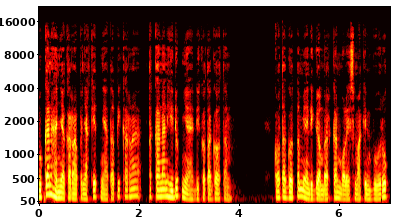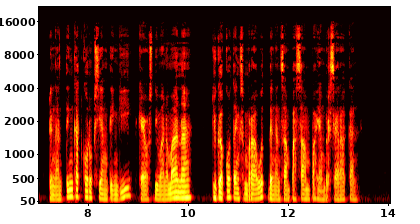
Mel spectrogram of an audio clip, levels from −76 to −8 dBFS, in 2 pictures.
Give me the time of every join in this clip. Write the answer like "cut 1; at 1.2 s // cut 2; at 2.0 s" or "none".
cut 1; at 9.0 s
